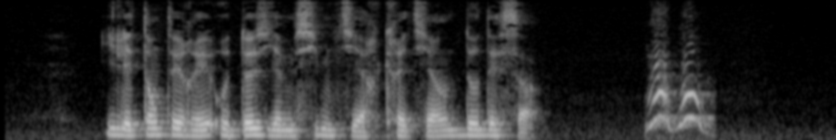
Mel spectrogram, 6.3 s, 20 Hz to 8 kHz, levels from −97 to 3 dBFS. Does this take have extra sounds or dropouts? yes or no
yes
